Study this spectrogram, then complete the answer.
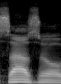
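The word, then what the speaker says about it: Xazor: And then the other one I wanted to know was Zazor, which I think is this province? No, it's Denmark. How do you spell it?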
